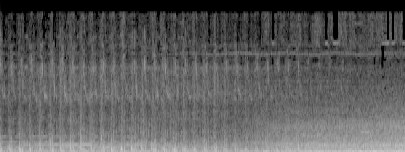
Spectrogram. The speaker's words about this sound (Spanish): Examinaron el lugar centímetro a centímetro mientras helicópteros observaban desde el aire.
